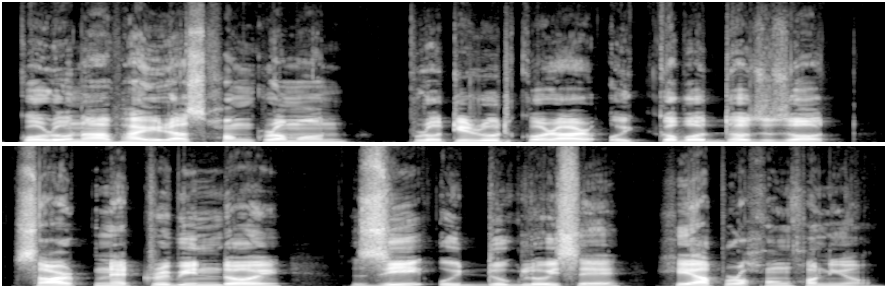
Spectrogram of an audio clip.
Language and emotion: Assamese, neutral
